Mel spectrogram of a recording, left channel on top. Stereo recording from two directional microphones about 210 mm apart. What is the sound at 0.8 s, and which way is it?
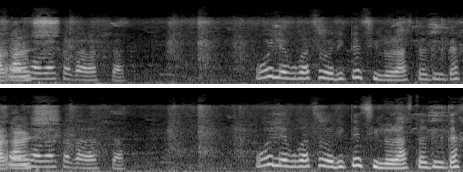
Speech, centre (ahead or behind).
